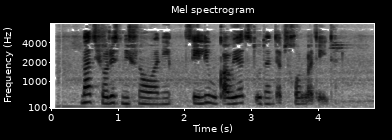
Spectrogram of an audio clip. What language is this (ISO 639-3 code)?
kat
